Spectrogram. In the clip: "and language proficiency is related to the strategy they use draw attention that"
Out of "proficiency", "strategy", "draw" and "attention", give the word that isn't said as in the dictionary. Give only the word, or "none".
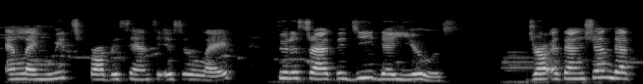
proficiency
